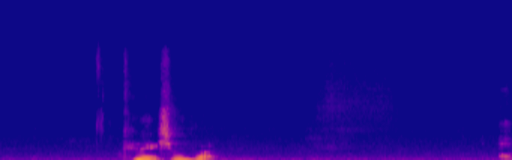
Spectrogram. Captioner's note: none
